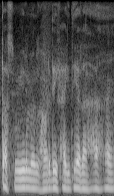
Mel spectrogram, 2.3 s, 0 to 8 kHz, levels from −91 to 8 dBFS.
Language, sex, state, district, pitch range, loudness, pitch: Hindi, male, Bihar, Patna, 120-130 Hz, -17 LUFS, 125 Hz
